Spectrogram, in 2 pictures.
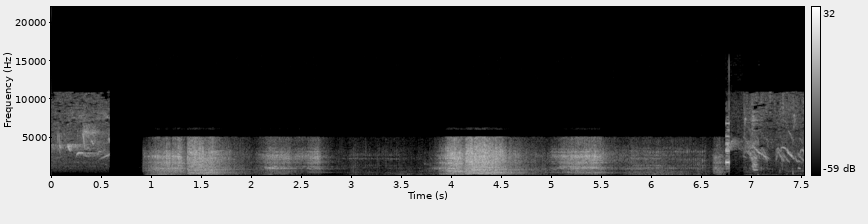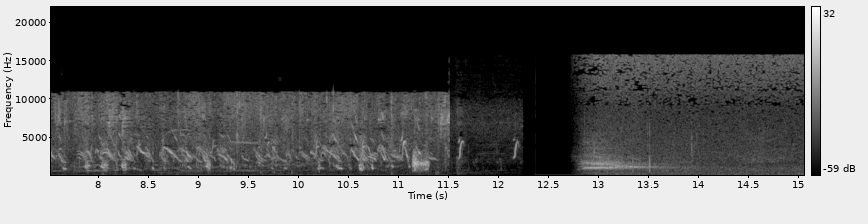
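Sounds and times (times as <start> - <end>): tiger growling: 0.9 - 6.8
chicks peeping: 6.8 - 12.2.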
